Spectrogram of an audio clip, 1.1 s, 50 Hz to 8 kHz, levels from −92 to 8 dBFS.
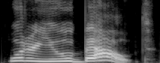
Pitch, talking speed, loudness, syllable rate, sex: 325 Hz, 225 wpm, -15 LUFS, 6.2 syllables/s, female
